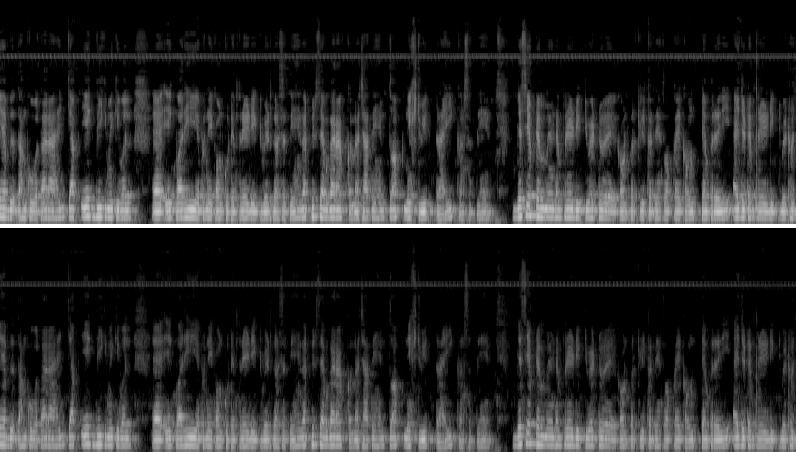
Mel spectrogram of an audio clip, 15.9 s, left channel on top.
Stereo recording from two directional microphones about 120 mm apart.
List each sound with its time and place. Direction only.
0.0 s a man's voice: 45° right (ahead or behind)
